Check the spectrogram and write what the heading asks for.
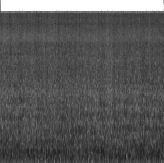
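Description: Steady rush of water pouring from an inlet pipe into a concrete fish raceway, churning the surface.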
